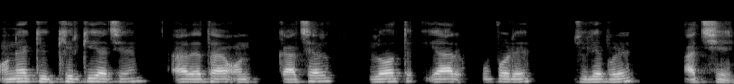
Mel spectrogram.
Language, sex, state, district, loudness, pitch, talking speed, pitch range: Bengali, male, West Bengal, Malda, -19 LUFS, 125 Hz, 100 wpm, 120-135 Hz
